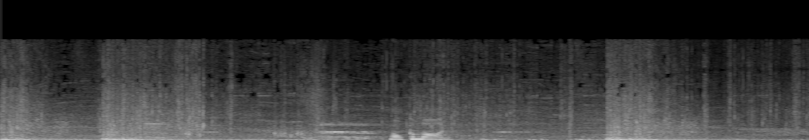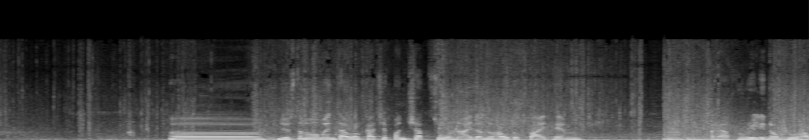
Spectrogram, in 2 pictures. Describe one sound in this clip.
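Gunfire bursts out in short loud blasts.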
